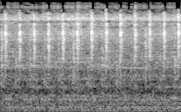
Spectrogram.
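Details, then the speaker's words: Engine revved: sharp, evenly spaced ticking about seven per second over the engine, a knock from inside the motor, source unidentified. "Что за стук такой? Что тут стучит?"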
